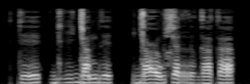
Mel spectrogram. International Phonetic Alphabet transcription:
k e | ɡʱ i ɟ a m b e | ɟ ɜ ʕ u ɕ a r ɤ ɡ a k a

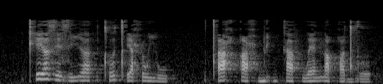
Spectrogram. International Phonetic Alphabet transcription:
kʰ e˦ ɐ̯ z ɪ˨ z i˧ ɐ̯ | tʼ ʊ˦ tʼ e˧ ħ w i˨ w | tʼ a˧ ħ q e˨ ħ b i˦ ɡ k a˧ f w ɛ˦ n ʊ˨ q ʊ˨ d ɡ ʊ˨

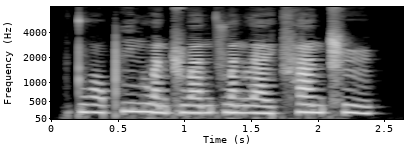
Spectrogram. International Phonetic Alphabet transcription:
t̪ w ɔ˨˩ pʰ i˥ n l w a˨ n ʈ͡ʂ w a˧˥ n t͡s w a˧ n l a˨˩ ɪ̯ t͡sʰ a˥˧ n ʈ͡ʂʰ ɻ̩˥˩

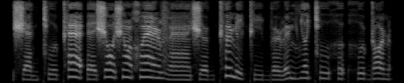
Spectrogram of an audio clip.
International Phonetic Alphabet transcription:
ʃ æ˩ ɡ cʰ u˩ ʈʰ æ˦˨ ʔ ɛ˩ ʃ ɔ˦˨ ʃ ɔ̃˦˨ χʷ æ̃ː˦˨ ɭ v æ̃ː˩ ʃ ə˞˩ ɡ ʈʰ ə̃˦˨ ɳ i˩ ʈʰ i˩ b ə˞˩ ɭ ɪ˦˨ ɳ ʎ ʌ˦˨ cʰ u˦˨ h ʊ˦˨ ʔ h u˦˨ ɖ ɔ˦˨ ɳ

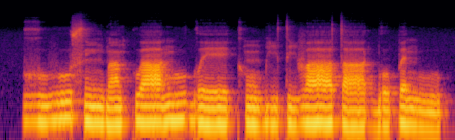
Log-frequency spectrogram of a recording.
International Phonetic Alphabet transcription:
ɣ u˨ β u˦ s ĩ˨ ɡ͡b ã˨ kʷ aː˦ ŋ u˦ ɡʷ eː˨ kʰ ũ˨ ɓ i˨ t i˨ β aː˦ t aː˨ ɡ͡b o˨ p ɛ˦ ŋ u˨

